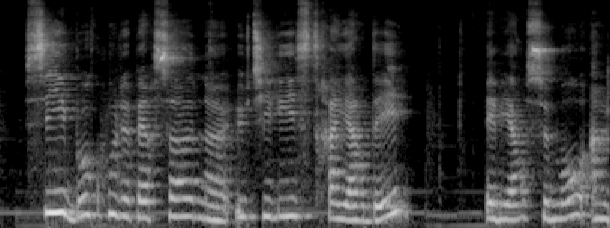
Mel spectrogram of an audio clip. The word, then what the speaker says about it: traillarder: try hard et oui try hardard avec une prononciation française ça fait trard et puis après quand je l'écris avec les règles d'écriture française trayarder c'est parfaitement logique donc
